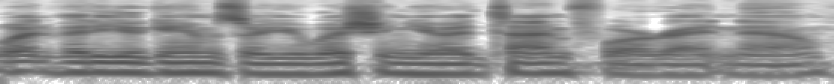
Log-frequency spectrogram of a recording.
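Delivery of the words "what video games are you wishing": usual speaking voice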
